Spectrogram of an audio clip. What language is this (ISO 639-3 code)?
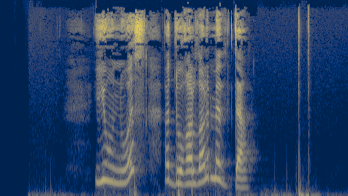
kab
